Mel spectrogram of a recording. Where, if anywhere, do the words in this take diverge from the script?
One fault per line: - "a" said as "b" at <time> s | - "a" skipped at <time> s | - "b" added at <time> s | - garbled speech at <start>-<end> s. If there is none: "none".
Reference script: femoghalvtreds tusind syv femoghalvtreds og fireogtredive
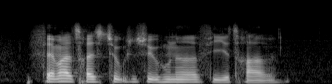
- "femoghalvtreds" said as "hundrede" at 1.6 s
